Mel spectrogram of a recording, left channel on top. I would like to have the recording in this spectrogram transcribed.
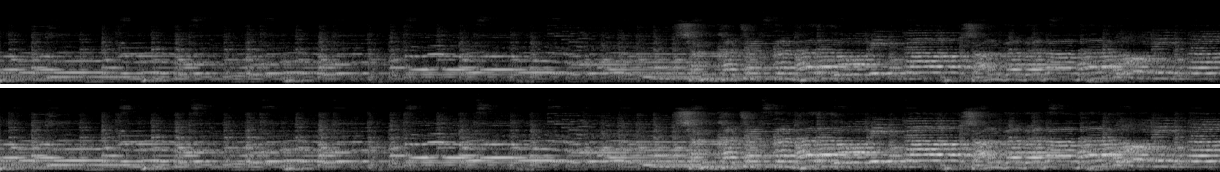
శంఖ చక్రధర గోవింద శాంగ గదాధర గోవింద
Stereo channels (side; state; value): left; quieter; 5.8 dB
